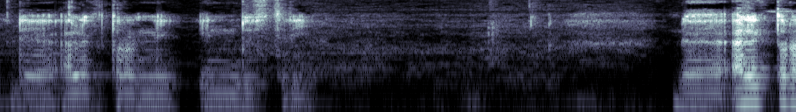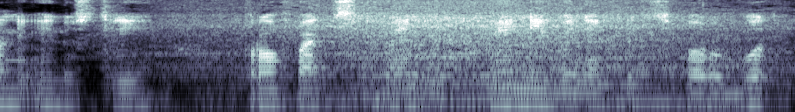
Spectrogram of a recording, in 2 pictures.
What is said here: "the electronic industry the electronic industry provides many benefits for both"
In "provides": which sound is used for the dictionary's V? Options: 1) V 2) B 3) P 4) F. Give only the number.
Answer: 4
